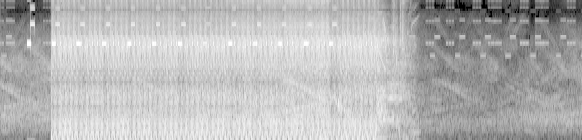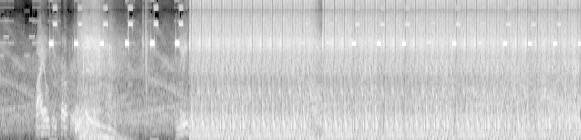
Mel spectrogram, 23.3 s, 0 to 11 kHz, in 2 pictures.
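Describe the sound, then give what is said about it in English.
An automatic bolt gun fires in a video game as loud, rapid, sustained fire. A long continuous burst gives way to a quieter lull with a few short bursts, then a second long, unbroken stretch of fire. “Automatic bolt gun. 7 feet. Go on then, get closer.”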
